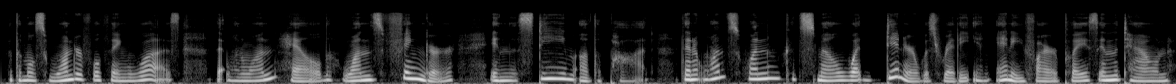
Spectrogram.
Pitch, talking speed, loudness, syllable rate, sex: 190 Hz, 180 wpm, -18 LUFS, 4.3 syllables/s, female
